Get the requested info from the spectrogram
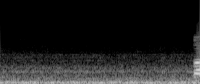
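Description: A pause in speech with only a steady low room rumble, like ventilation or machine hum, running under it.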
